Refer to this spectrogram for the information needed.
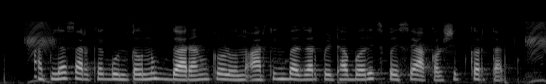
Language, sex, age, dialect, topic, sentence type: Marathi, female, 18-24, Varhadi, banking, statement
